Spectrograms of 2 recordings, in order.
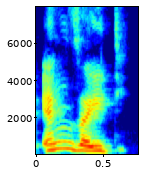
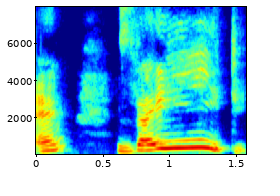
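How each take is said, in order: First: Said in the usual way. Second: anxiety with the middle vowel pulled long and loud; anxiety drawn out. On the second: Shown as a demonstration. Teacher showing students the hidden letter, anxiety stretched hard in the middle. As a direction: stretch the জাই in anxiety, high and forceful. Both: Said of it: "এটা একটু জোরে টান দে".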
